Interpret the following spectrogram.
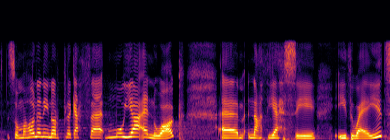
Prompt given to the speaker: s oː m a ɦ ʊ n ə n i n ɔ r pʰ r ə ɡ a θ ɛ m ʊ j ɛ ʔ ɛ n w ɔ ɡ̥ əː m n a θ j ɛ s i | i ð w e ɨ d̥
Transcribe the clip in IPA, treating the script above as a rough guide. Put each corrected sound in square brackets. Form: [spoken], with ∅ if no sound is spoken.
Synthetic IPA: s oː m a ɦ ʊ n ə n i n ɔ r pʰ r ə ɡ [ɛ] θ ɛ m ʊ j [a] ʔ ɛ n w ɔ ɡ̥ əː m n a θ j ɛ s i | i ð w e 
